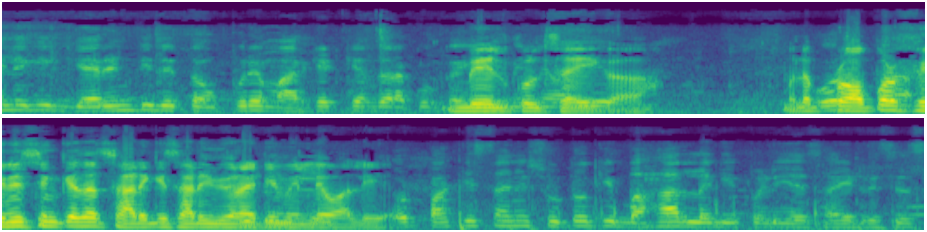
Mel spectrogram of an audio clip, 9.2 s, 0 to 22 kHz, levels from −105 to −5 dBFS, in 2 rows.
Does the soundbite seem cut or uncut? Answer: uncut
